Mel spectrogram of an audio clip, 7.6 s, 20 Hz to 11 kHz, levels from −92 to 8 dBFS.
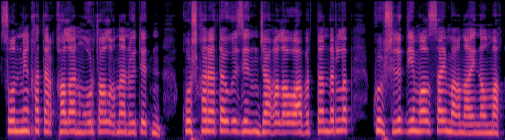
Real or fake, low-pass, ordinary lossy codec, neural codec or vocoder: fake; none; none; vocoder, 22.05 kHz, 80 mel bands, Vocos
